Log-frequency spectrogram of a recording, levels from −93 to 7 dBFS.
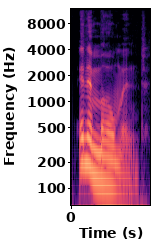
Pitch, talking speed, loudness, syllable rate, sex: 125 Hz, 225 wpm, -19 LUFS, 6.6 syllables/s, male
